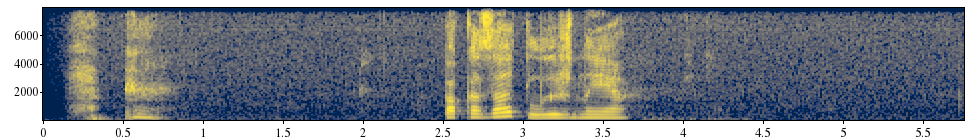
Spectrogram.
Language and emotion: Russian, neutral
